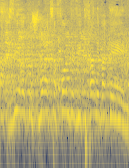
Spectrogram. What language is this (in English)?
Hebrew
